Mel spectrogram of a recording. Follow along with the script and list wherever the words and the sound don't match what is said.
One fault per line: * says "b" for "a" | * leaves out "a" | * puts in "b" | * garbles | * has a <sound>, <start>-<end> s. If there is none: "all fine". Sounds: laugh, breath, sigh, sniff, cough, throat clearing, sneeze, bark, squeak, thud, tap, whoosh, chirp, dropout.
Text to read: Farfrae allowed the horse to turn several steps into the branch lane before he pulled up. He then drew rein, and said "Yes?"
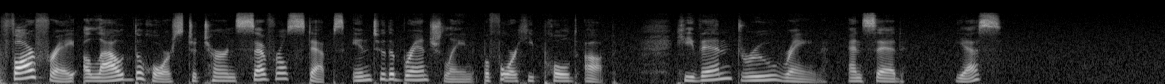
all fine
